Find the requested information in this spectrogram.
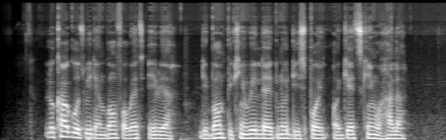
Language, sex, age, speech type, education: Nigerian Pidgin, male, 30-45, spontaneous, tertiary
